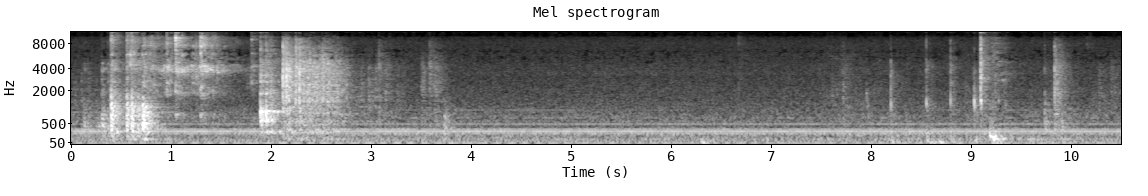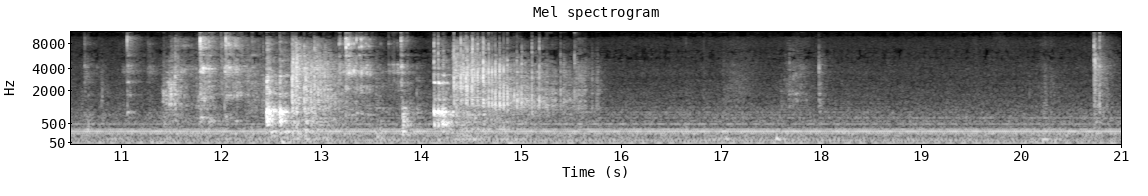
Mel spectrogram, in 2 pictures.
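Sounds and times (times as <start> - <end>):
game pieces clacking: 10.6 - 15.8
dice rattling: 11.4 - 15.8.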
